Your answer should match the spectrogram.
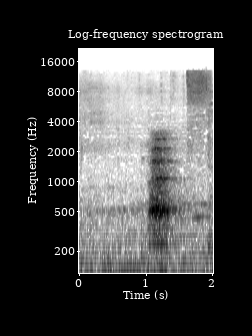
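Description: A person's short breathy vocal sound with the mouth full while chewing, about a second in, after a second of near silence; a faint hiss follows near the end.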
